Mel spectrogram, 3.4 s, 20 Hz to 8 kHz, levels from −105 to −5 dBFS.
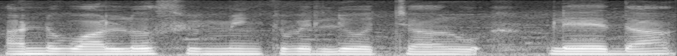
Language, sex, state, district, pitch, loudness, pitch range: Telugu, male, Andhra Pradesh, Sri Satya Sai, 140 Hz, -12 LUFS, 135-140 Hz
